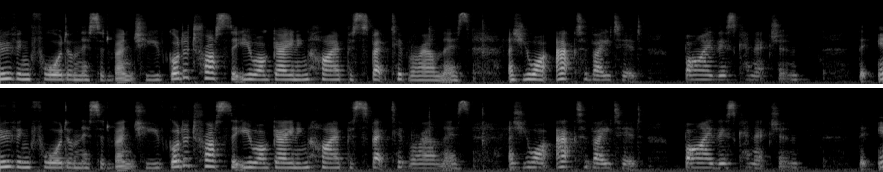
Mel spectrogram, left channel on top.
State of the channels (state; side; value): normal; both; correlation 0.51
